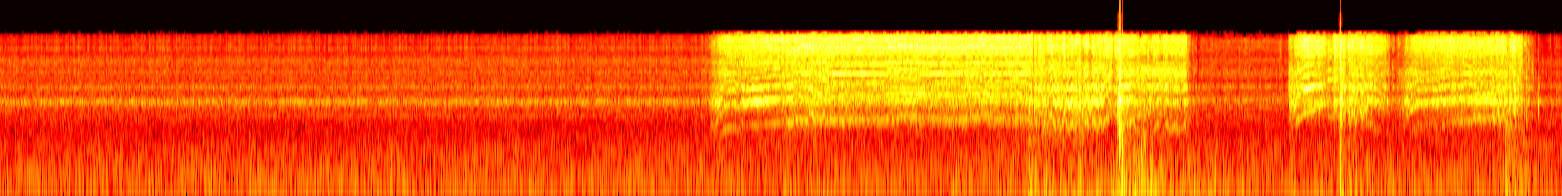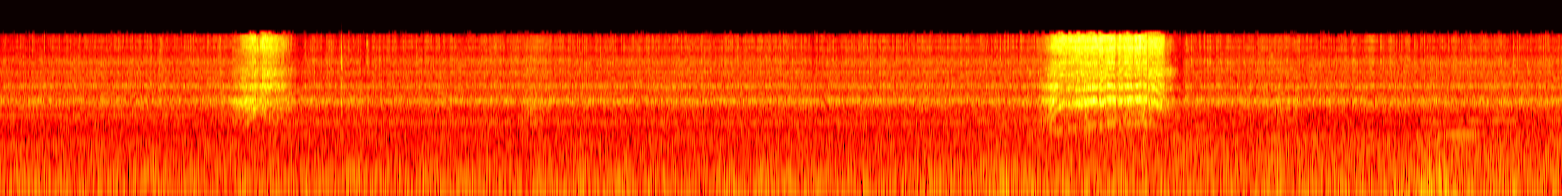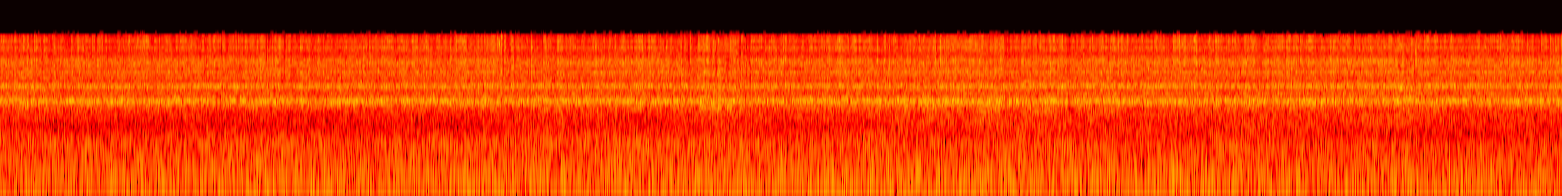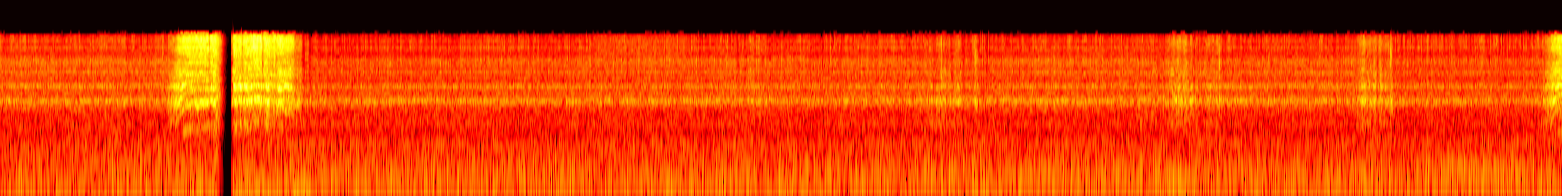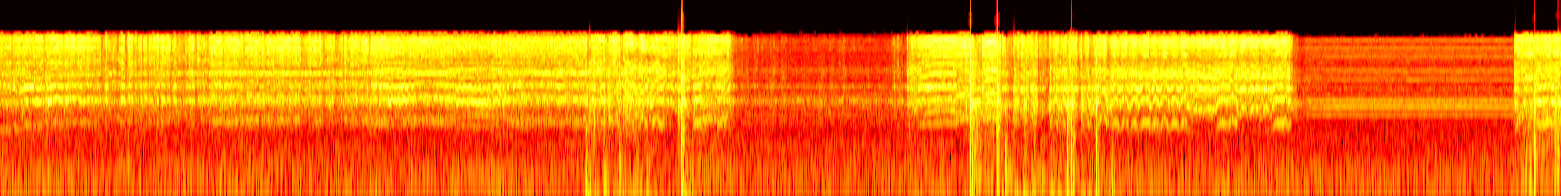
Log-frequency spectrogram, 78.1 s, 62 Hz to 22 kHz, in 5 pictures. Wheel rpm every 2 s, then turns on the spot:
0, 0, 0, 40, 160, 150, 90, 90, 0, 10, 0, 0, 0, 60, 0, 0, 0, 0, 0, 0, 10, 0, 0, 0, 70, 0, 0, 0, 10, 10, 10, 140, 160, 160, 100, 80, 160, 80, 60.
18-20 26-28 40-42 58-60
